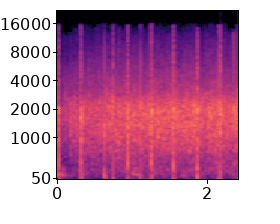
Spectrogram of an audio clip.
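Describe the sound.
An audience applauds to congratulate a speaker after a lecture on the European crises: dense, steady clapping with a few sharper, louder claps standing out, and no voices.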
